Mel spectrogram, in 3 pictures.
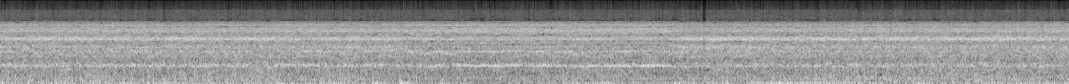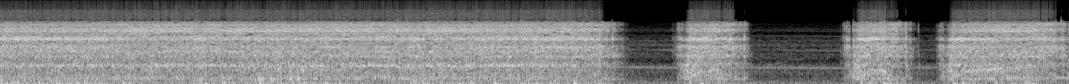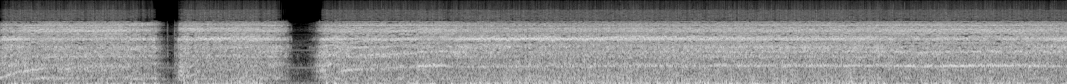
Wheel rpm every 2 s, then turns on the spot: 230, 240, 230, 230, 230, 230, 220, 220, 70, 40, 120, 130, 140, 220, 230, 230.
none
